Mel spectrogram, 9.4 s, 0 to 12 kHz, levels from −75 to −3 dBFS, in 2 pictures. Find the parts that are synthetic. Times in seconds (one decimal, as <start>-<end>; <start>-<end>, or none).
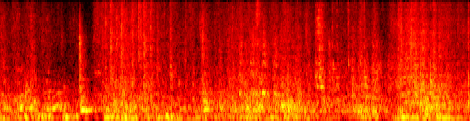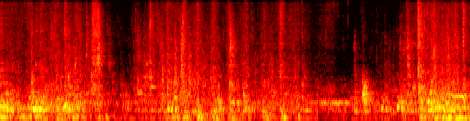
3.9-4.9; 7.4-8.2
